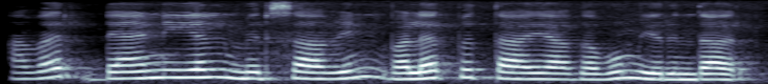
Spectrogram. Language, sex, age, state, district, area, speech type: Tamil, female, 18-30, Tamil Nadu, Krishnagiri, rural, read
